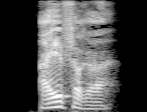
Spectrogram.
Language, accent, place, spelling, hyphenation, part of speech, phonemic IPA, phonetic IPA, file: German, Germany, Berlin, Eiferer, Ei‧fe‧rer, noun, /ˈaɪ̯fərər/, [ˈʔaɪ̯.fə.ʁɐ], De-Eiferer.ogg
- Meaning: zealot, fanatic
